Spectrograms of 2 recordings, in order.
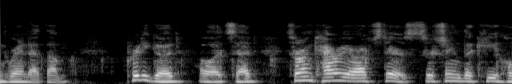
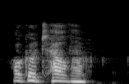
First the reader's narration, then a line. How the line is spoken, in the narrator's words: she whispered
